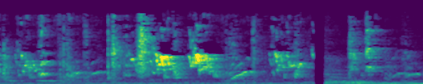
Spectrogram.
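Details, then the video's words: Budgerigar pair courting before mating: dense, busy warble of chirps, rasping squawks and sliding whistled notes, delivered in rapid irregular bursts, with a brief silent break near the end. "تزاوج البادجي أو البيروش وحركات الرومانسية بين الطائرين"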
